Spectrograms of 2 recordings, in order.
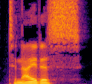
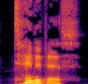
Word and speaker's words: tinnitus: But I prefer tinnitus because tinnitus sounds like inflammation, and that is misleading. Therefore, tinnitus should be preferred.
